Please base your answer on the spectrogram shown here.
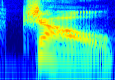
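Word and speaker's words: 找: And when it comes to job hunting, which is the season of job hunting for many, many graduates around the world, it's zhǎo gōngzuò.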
